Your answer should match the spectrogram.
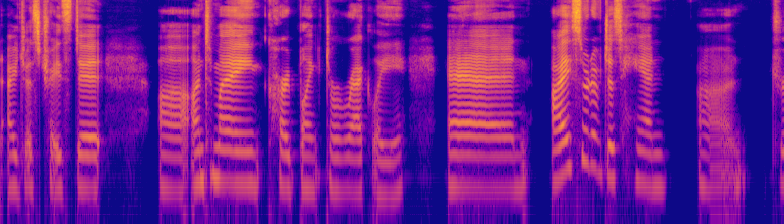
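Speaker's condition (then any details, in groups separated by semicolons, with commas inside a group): No condition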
